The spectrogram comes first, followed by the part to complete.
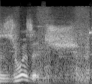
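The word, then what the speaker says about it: Zwirschitz: Name is spelled Z-W-I-R-S-C-H-I-T-Z. I'm told it's pronounced Zwizic.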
